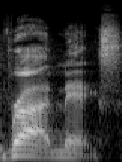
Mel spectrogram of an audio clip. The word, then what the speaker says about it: Broadnax: research right your name is Rodriguez Jacquees broadnax broadnecks Broadneck yeah but I hate it for the damn substitute teacher that had to pronunciate that she wanted to call me Jacquees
